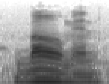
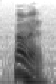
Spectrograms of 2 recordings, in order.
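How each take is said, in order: First: The first vowel is drawn out long. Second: The first vowel is short. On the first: "with, you know, two O's" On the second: "instead of"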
